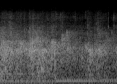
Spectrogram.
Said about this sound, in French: Quelqu'un peut acclamer très fort le Seigneur.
